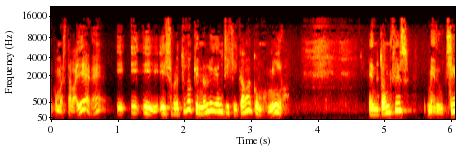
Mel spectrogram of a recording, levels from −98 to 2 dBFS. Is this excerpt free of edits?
yes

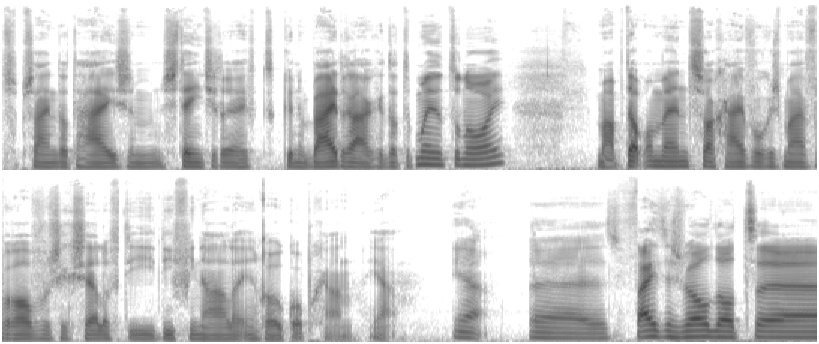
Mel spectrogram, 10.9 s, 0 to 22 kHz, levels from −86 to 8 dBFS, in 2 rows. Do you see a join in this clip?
yes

